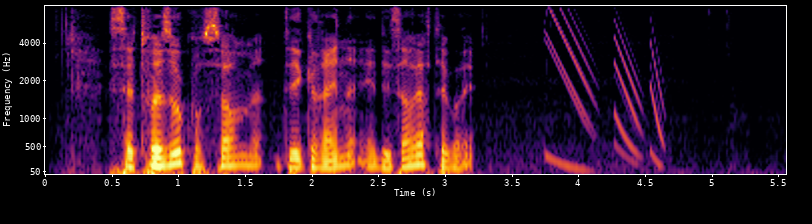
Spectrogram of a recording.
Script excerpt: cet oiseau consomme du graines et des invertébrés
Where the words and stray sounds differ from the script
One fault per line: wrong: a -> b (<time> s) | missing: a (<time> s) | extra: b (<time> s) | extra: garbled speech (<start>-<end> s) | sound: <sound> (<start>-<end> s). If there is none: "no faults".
wrong: du -> des (1.8 s)
sound: chirp (3.7-4.7 s)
